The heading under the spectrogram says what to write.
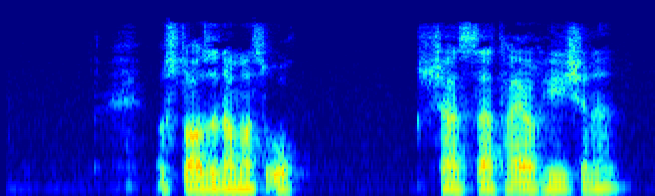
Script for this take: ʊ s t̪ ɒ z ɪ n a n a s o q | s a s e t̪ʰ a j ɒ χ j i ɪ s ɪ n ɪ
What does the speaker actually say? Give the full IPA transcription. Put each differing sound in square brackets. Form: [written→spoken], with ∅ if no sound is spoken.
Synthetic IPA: ʊ s t̪ ɒ z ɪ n a [n→m] a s o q | [s→ʃ] a s [e→a] t̪ʰ a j ɒ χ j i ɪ [s→ʃ] ɪ n ɪ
